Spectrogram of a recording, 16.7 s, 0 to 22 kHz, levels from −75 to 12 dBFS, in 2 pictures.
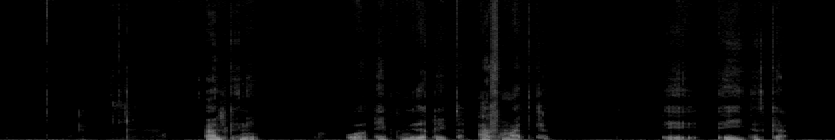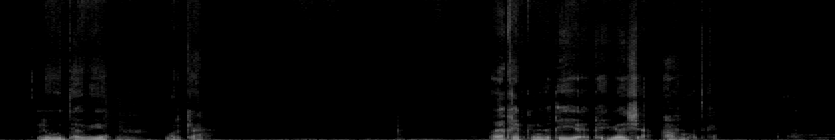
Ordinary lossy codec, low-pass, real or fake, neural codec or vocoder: none; none; fake; vocoder, 44.1 kHz, 128 mel bands, Pupu-Vocoder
